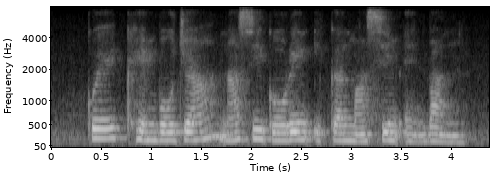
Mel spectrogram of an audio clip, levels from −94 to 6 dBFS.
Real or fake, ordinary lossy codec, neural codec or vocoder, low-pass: real; Opus, 16 kbps; none; 7.2 kHz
